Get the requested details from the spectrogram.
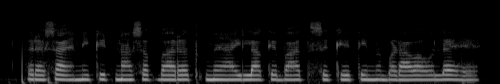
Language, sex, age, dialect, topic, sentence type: Magahi, female, 18-24, Southern, agriculture, statement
